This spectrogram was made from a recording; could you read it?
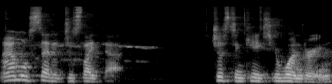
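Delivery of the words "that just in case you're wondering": ordinary talk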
